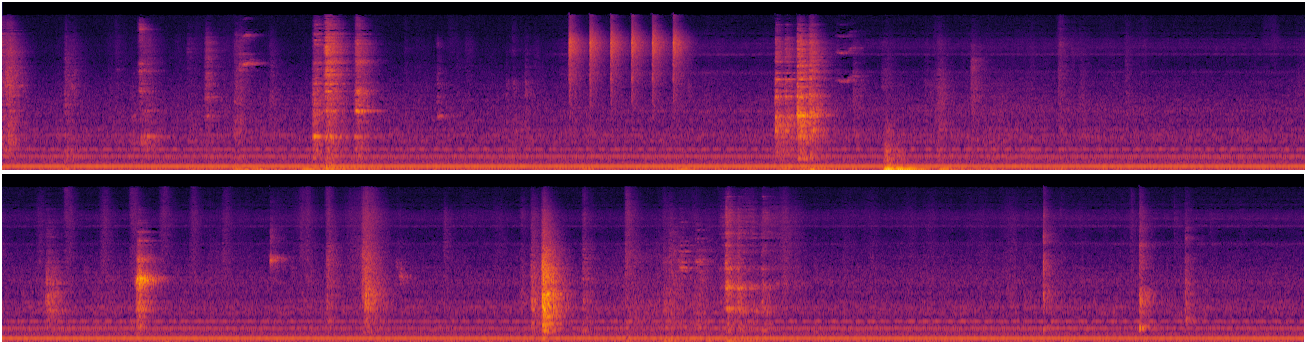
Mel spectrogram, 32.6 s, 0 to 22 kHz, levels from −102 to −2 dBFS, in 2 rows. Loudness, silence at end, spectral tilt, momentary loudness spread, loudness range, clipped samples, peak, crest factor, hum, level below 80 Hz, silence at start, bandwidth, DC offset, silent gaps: -37 LUFS; 0 s; -3 dB/octave; 14 LU; 10 LU; under 0.1%; -8 dBFS; 28 dB; none; -44 dBFS; 0 s; 16 kHz; under 0.1%; none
